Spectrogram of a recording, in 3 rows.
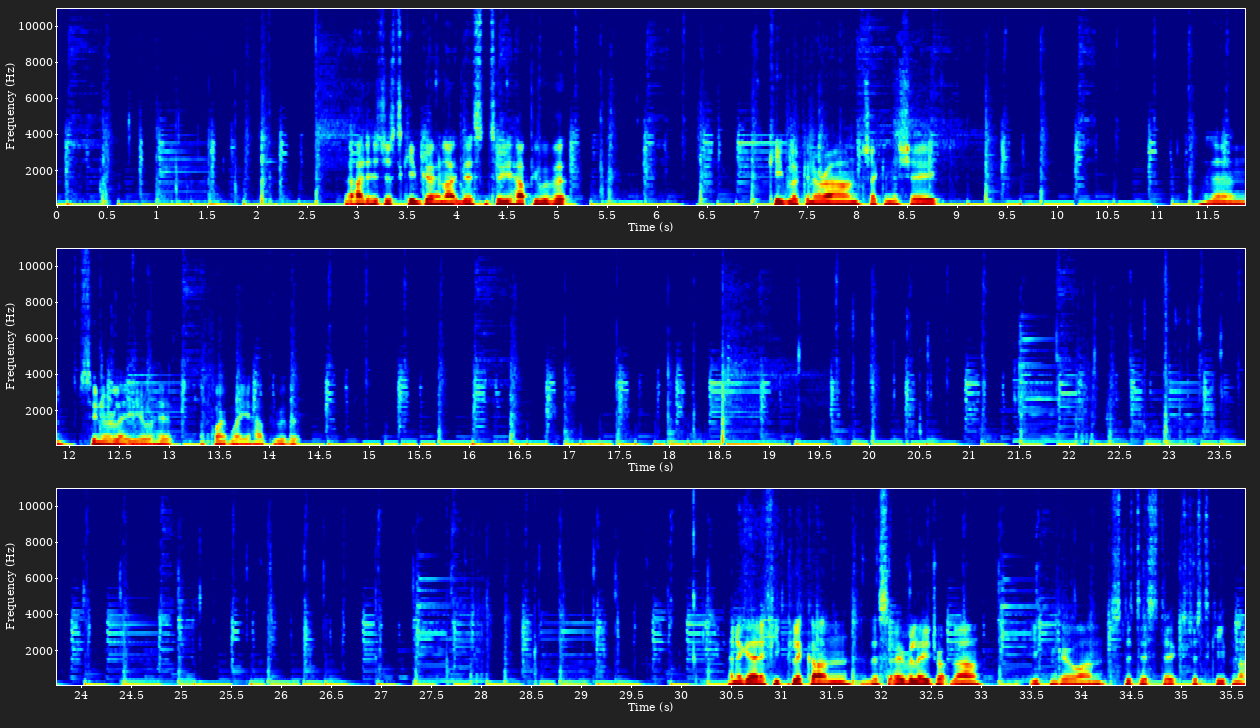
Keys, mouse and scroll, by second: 0.0 Tab, 0.3 shift+click, 0.5 shift+right click, 0.6 shift+click, 0.8 shift+right click, 1.2 Tab, 1.7 shift+right click, 1.9 shift+click, 2.3 click, 2.5 click, 4.0 shift+middle click, 5.4 s, 6.9 click, 7.5 g, 7.8 z, 8.7 click, 9.0-11.0 drag, 11.0-12.2 middle drag, 12.5 shift+click, 14.0-16.0 drag, 16.3-17.7 drag, 18.3 shift+middle click, 18.6 middle click, 19.8 shift+middle click, 20.6 shift+middle click, 22.7 ctrl+r, 23.3 click, 23.7 middle click, 24.4 s, 25.7 middle click, 26.3 shift+middle click, 27.4 ctrl+r, 27.9 click, 28.5 s, 29.5 click, 31.9-34.8 middle drag, 35.1 middle click.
